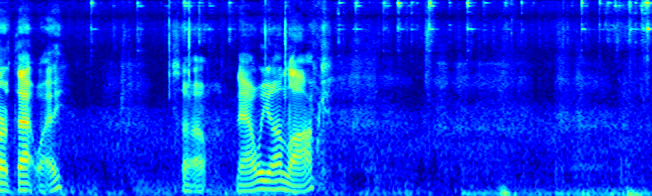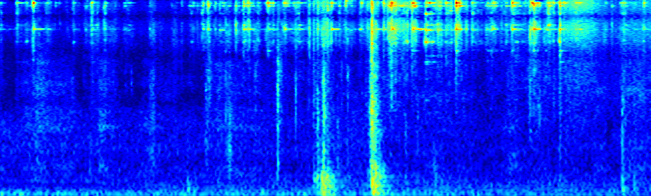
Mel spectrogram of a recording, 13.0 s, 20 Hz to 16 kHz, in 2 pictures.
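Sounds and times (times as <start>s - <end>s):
keys jangling: 3.4s - 13.0s.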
